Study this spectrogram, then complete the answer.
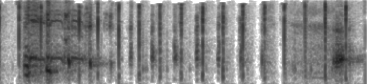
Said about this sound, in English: Have you ever had a standing ovation before, honey? No. Oh, there you go. You got your first standing ovation.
